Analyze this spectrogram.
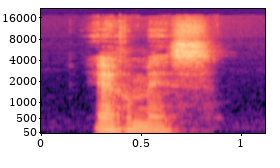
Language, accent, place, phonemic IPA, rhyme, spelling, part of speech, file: French, France, Paris, /ɛʁ.mɛs/, -ɛs, Hermès, proper noun, LL-Q150 (fra)-Hermès.wav
- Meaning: Hermes (god)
